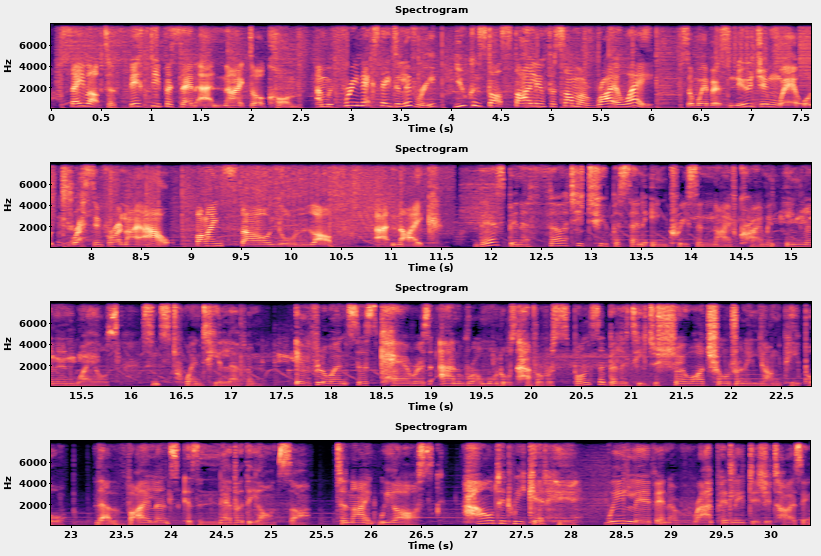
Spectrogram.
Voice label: Commercial

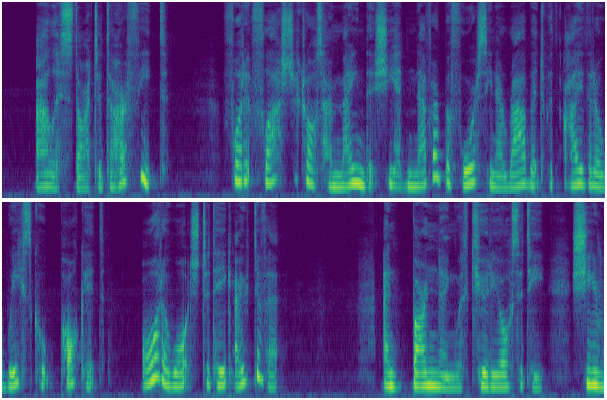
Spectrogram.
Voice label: Scottish Audiobook

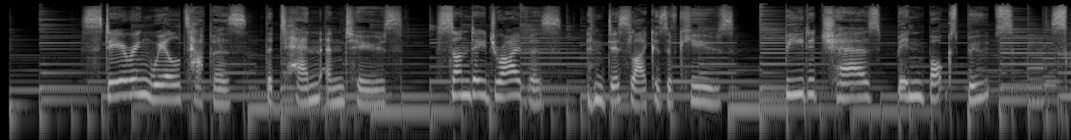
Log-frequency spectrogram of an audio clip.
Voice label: Commercials, female

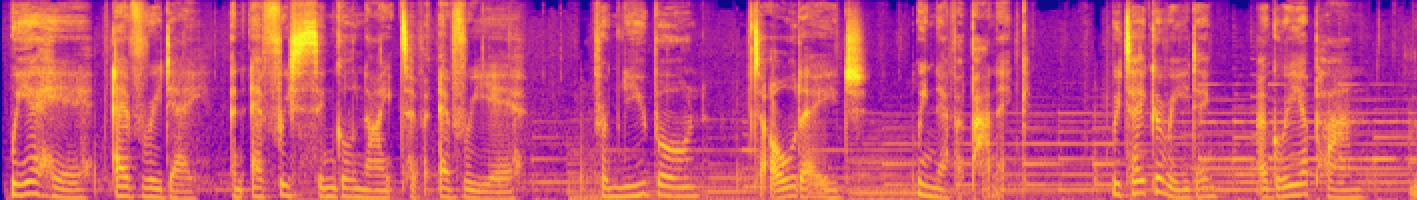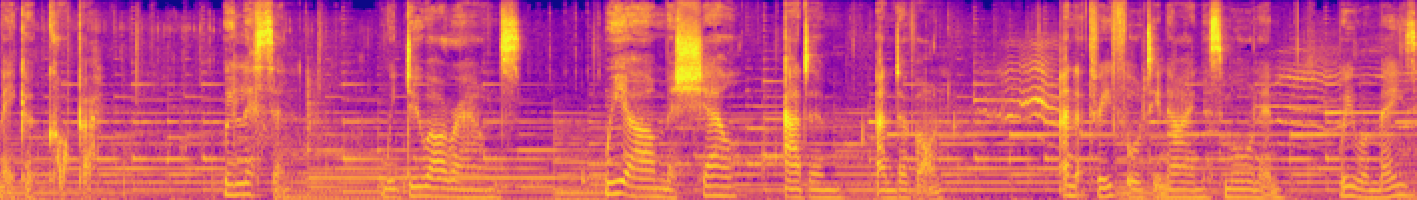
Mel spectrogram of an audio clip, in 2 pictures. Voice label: commercial

